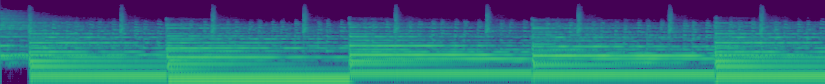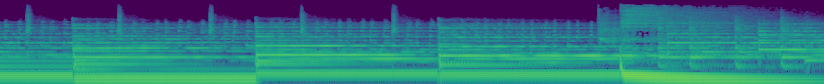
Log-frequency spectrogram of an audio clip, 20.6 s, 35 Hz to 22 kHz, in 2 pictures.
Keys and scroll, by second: 5.1 Escape, 5.8 Delete, 7.5 F3, 11.5 ctrl+g, 13.1 F3, 13.4 F2.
